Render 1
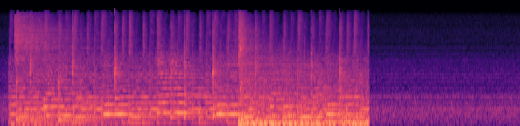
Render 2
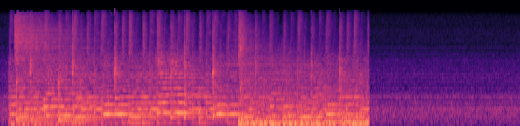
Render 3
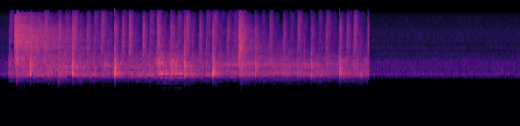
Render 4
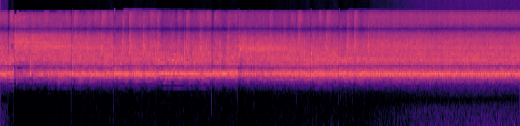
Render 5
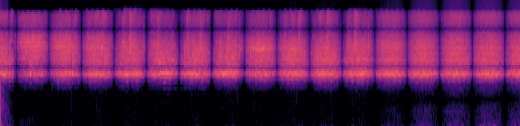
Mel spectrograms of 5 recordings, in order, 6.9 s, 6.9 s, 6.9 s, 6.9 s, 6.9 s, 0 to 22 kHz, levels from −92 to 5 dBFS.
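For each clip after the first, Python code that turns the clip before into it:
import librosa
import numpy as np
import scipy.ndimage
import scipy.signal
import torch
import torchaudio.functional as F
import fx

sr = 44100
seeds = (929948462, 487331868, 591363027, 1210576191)

y1 = fx.rider(x, sr, range_db=10, speed_s=0.5)
y2 = scipy.signal.sosfilt(scipy.signal.cheby1(6, 3, 2200.0, 'highpass', fs=sr, output='sos'), y1)
y2 = F.gain(torch.from_numpy(y2), 1.5).numpy()
y3 = fx.fixed_phaser(y2, sr, hz=2900.0, stages=6)
y3 = fx.rev_plate(y3, sr, seeds[0], rt60_s=2.8, hf_ratio=0.9, predelay_ms=115, drr_db=4.5)
y3 = fx.env_flatten(y3, sr, amount_pct=100)
y3 = F.gain(torch.from_numpy(y3), 4.5).numpy()
y4 = fx.vibrato(y3, sr, rate_hz=14.0, depth_cents=30.0)
y4 = fx.room_shoebox(y4, sr, seeds[1], volume_m3=47.0, walls='mixed', distance_m=0.32)
y4 = y4 * np.abs(np.cos(np.pi * 2.3 * np.arange(len(y4)) / sr))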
